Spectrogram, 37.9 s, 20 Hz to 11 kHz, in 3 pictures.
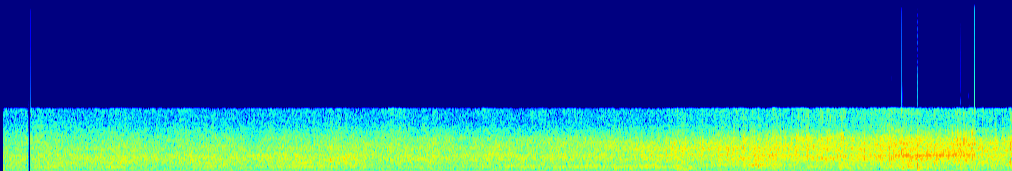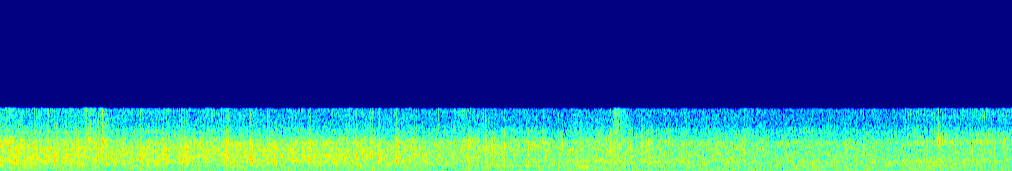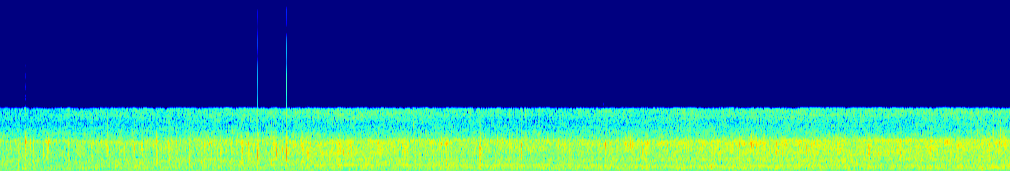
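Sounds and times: model train rolling rattle: 0.0 - 37.9
sharp clicks and crackles: 6.1 - 37.9.

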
